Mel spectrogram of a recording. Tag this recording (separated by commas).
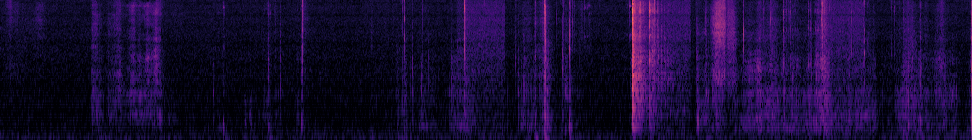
inside a small room, Silence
